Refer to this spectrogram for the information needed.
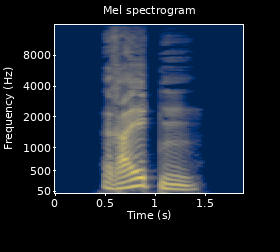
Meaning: inflection of rallen: 1. first/third-person plural preterite 2. first/third-person plural subjunctive II
- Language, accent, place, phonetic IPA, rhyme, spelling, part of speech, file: German, Germany, Berlin, [ˈʁaltn̩], -altn̩, rallten, verb, De-rallten.ogg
